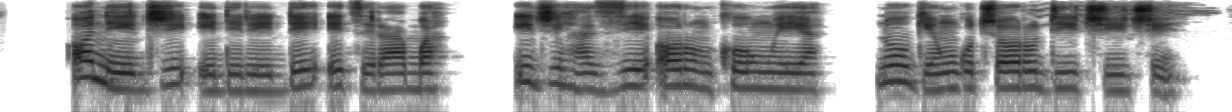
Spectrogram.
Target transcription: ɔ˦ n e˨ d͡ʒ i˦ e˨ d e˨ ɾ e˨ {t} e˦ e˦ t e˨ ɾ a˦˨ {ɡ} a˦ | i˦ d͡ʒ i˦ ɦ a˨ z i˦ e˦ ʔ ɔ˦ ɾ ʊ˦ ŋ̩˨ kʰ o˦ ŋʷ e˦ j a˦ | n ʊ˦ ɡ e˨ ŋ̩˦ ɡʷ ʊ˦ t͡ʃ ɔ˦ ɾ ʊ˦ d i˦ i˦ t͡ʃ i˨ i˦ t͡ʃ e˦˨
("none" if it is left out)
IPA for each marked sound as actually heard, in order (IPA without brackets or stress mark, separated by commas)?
d, ɡ͡b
